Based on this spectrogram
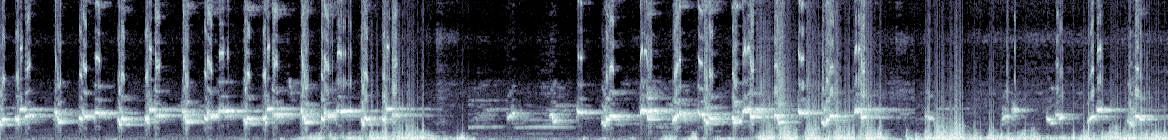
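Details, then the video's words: Energetic yellow-vented bulbul song played to get other bulbuls singing: fast slurred whistles tumbling up and down, a brief pause with soft low tones, then more whistled phrases over heavy rumbling background noise. "KICAU TRUCUKAN GACOR ROPEL AMPUH UNTUK PANCINGAN TRUCUK AGAR AKTIF BUNYI DAN GACOR"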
